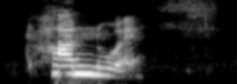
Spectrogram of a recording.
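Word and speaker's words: canwyll: doing the candle and this in welsh is can wish so we have a double l in the candle in welsh and it's pronounced yeah and a lot of people can't have sugar i can't struggle to say that that's why welsh is a bit harder but we say can wish oh my goodness don't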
